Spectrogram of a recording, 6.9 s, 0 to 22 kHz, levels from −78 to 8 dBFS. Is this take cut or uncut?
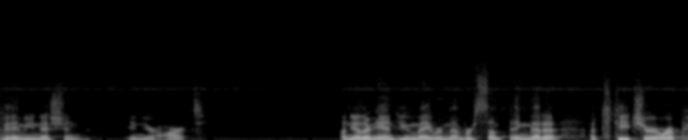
uncut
